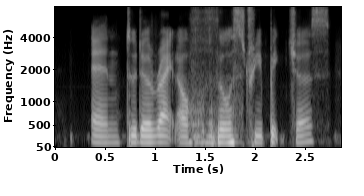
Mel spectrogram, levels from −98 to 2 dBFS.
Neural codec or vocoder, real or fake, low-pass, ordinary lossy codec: codec, 16 kHz, 4 kbps, X-Codec, HuBERT features, trained on LibriSpeech; fake; none; none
